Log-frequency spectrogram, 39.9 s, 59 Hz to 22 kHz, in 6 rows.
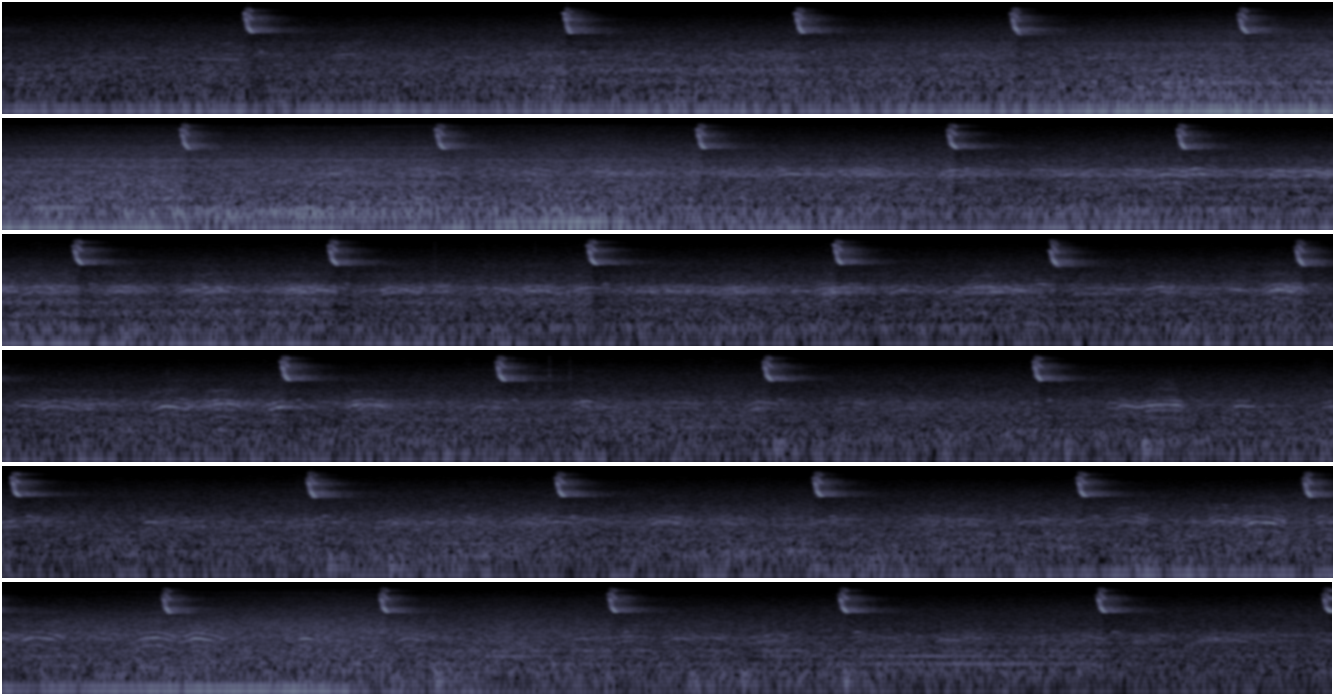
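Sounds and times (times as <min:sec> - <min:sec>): chipmunk chip calls: 0:01.1 - 0:01.8, 0:02.7 - 0:03.1, 0:03.9 - 0:04.3, 0:04.9 - 0:05.4, 0:06.1 - 0:06.4, 0:07.5 - 0:07.8, 0:08.8 - 0:09.1, 0:10.0 - 0:16.6, 0:17.4 - 0:18.8, 0:19.6 - 0:20.0, 0:21.0 - 0:22.8, 0:23.7 - 0:24.1, 0:25.1 - 0:25.8, 0:26.6 - 0:27.0, 0:28.1 - 0:28.6, 0:29.2 - 0:30.0, 0:30.6 - 0:31.0, 0:32.0 - 0:34.4, 0:35.1 - 0:35.5, 0:36.3 - 0:37.7, 0:38.7 - 0:39.1.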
